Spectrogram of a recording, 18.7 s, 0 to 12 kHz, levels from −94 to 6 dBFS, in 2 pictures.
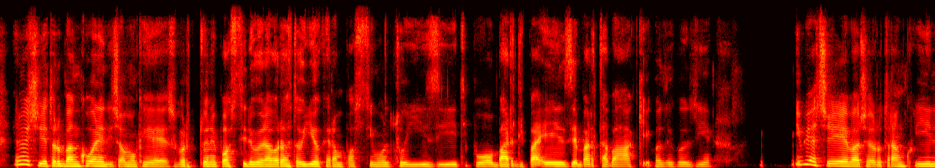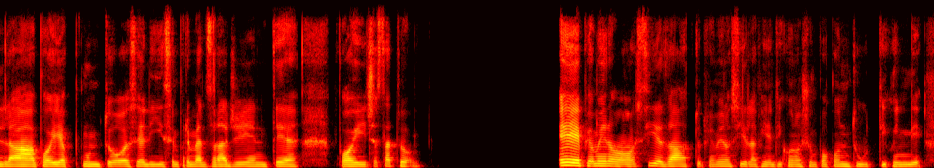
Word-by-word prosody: E - - -6
invece 280 -2 +1
dietro 160 0 +4
il 160 - +4
bancone, 160 0 +5
diciamo 140 -1 -2
che, 140 -2 -1
soprattutto 145 +2 -2
nei 150 - +1
posti 150 +1 +1
dove 145 -1 +3
ho - - +4
lavorato 145 0 +3
io, 150 0 +5
che 145 - -11
eran 140 -1 -1
posti 140 +1 -8
molto 140 0 -4
easy; 135 0 -2
tipo 135 -7 -2
bar 140 +1 +3
di 130 - -10
paese, 135 +2 +3
bar 135 +1 +1
tabacchi 135 0 -3
e - - -11
cose 140 0 -7
così, 140 0 -7
m - - -12 0.9
mi - - -3
piaceva, 165 - +3
cioè 145 - -4
ero 140 - -1
tranquilla, 150 -1 +3
poi 145 -1 +1
appunto, 140 -1 -2
sei 150 +1 -4
lì 145 0 -4
sempre 145 0 -6
in 145 - -3
mezzo 145 0 -1
alla 145 0 +2
gente, 145 0 -3 0.4
poi 140 0 +1
c'è 140 - -6
stato 150 +1 -5 1.4
E 205 -2 +8
più 170 - -3
o - - -2
meno 155 -3 0
Sì, 160 +4 -6
esatto, 155 -1 -1
più 145 - -13
o - - -9
meno 155 0 -4
sì, 155 +1 -7
alla 145 -1 -6
fine 145 0 -7
ti 145 - -8
conosci 145 +1 -7
un 140 - -9
po' 140 - -7
con 150 +1 -4
tutti, 145 -1 -8
quindi 140 -1 -4
145 Hz, 210 wpm, -25 LUFS, 140-150 Hz, 1.4 s, E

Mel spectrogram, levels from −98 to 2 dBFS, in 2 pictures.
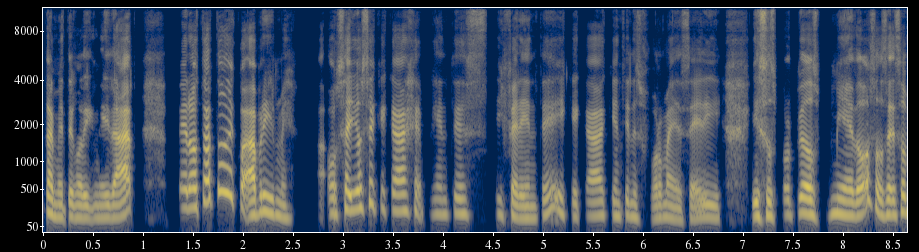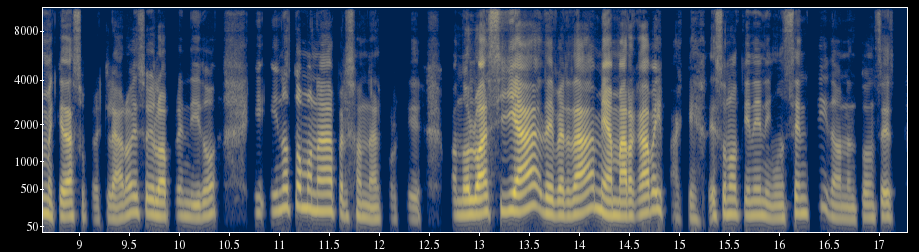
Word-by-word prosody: También 145 -1 +1
tengo 150 -2 -3
dignidad 140 - +2 0.4
pero 250 0 +3
trato 325 - +2
de 420 - +1
cua 165 - +4
abrirme, 175 -5 +2 0.3
eh, - - -14
o 190 - -4
sea, 220 +4 +3
yo 240 +3 +1
sé 315 +2 -2
que 240 - -13
cada 215 0 +1
ge - - -8
gente 180 +1 -10
es 180 -1 -9
diferente 145 -1 -5
y 195 - -6
que 155 -3 -11
cada 160 +2 -3
quien 160 -1 -10
tiene 155 -2 -8
su 140 - -15
forma 145 +2 -6
de 125 -2 -8
ser - - -6
y 140 -2 -6 0.3
y 160 - 0
sus 160 -3 +1
propios 175 -1 0
miedos. 175 -2 0
O - - -1
sea, 175 0 +2
eso 200 +4 -1
me 180 -4 -2
queda 155 -1 +2
superclaro 140 +1 -7
eso 195 -1 -5
yo 175 - -1
lo 160 - +2
he - - +4
aprendido 160 +2 -7 0.4
y 195 - -15
y 215 0 -9
no 255 +2 -1
tomo 250 -2 -1
nada 215 0 +3
personal 150 -6 -7
porque 130 -1 -18 0.3
cuando 170 0 +1
lo 180 +1 +6
hacía 220 +6 +6
de 185 -2 +2
verdad 180 +8 +4
me 220 -7 +4
amargaba 170 +6 +5
¿y 230 - -5
para - - -21
qué? 135 -4 -13
Eso 160 +3 -6
no 180 -1 -3
tiene 170 0 -5
ningún 140 -2 -8
sentido, 190 - -8
¿no? 130 - -10
Entonces, 145 +4 -8
170 Hz, 235 wpm, -22 LUFS, 150-195 Hz, 0.4 s, lo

